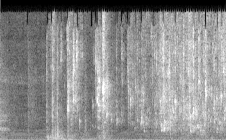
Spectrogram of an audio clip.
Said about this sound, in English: So I'm just going to pour the rice water, most of it.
